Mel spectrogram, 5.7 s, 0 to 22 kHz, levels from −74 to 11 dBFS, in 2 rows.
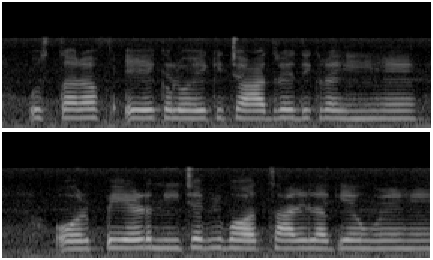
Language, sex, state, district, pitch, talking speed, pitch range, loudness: Hindi, female, Jharkhand, Jamtara, 230 Hz, 220 wpm, 225-235 Hz, -26 LUFS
